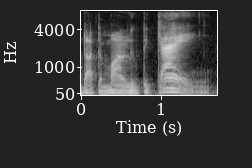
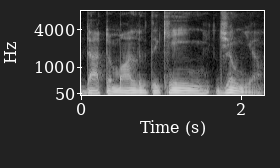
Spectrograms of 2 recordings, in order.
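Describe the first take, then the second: First: King said like Kang, the Southern way; Southern pronunciation. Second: Said in the usual way. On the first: Shown as a demonstration. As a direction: say King as Kang with an open vowel. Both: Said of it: "as we like to say it in the South".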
